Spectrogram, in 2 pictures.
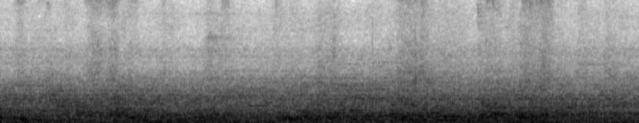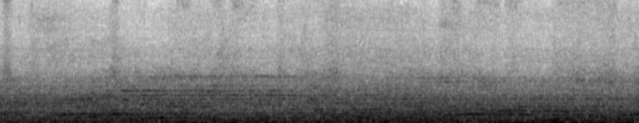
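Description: Footsteps echo steadily along a long tiled underpass.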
